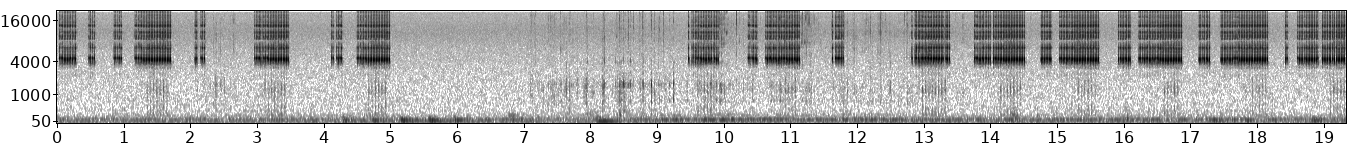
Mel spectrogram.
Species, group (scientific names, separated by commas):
Nemobius sylvestris, Orthoptera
